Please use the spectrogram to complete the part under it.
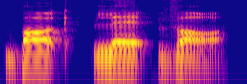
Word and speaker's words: baklava: Dino said baklava is pronounced bark-le-va, accents on first and third syllables. Think the Beatles, Drive My Car.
